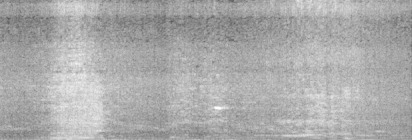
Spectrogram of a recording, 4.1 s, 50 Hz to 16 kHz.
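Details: Honda Beat FI (ACG starter) scooter that stuttered (brebet) when pulling away, with a 7-blink indicator code that wasn't the real fault; road test after repair: rising revs with an even, unbroken note, more responsive, no stutter or misfire.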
